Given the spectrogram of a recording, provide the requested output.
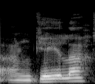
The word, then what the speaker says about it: Angela: De flyttade allihop några veckor efter Angela,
